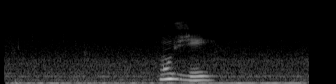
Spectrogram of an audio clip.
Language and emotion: Russian, neutral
